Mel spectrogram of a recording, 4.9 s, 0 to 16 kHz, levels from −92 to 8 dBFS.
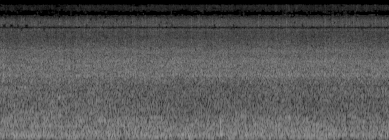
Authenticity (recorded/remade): recorded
